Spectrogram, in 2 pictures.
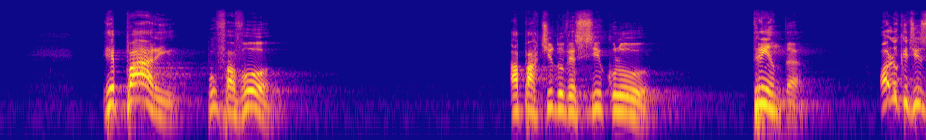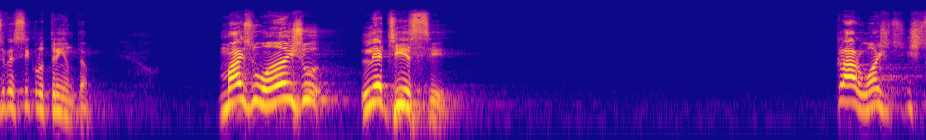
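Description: A middle-aged man speaks through a microphone with pauses, in a calm, earnest way.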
